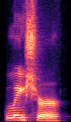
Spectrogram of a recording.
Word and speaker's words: glacier: It's not C here, glacier, glacier.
